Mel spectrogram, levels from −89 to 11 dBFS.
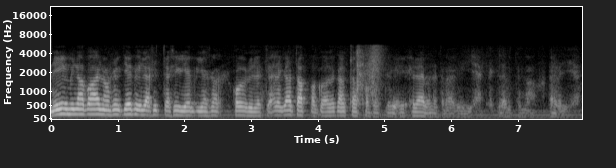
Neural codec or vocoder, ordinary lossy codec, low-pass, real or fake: codec, 44.1 kHz, 7.8 kbps, Pupu-Codec; MP3, 48 kbps; 5.4 kHz; fake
